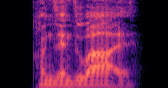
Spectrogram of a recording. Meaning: consensual
- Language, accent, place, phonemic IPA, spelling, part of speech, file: German, Germany, Berlin, /kɔnzɛnˈzu̯aːl/, konsensual, adjective, De-konsensual.ogg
